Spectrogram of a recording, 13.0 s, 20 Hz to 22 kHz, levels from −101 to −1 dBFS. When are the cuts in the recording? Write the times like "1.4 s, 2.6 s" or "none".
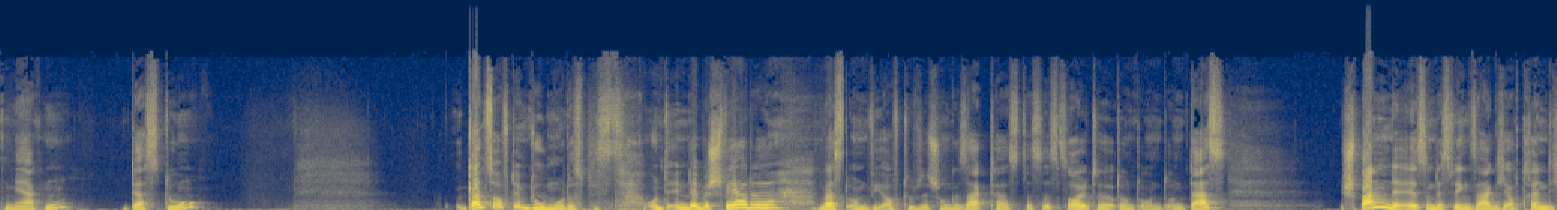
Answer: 1.0 s, 7.0 s, 8.8 s, 9.3 s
